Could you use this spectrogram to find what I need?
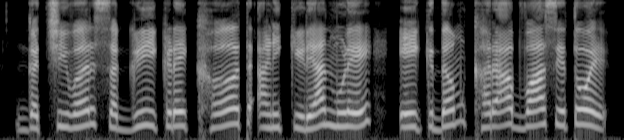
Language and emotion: Marathi, disgusted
